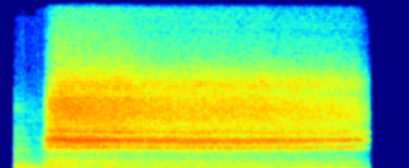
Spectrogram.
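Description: A long, steady 'shhh' shush, held for about three seconds and then cut off.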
